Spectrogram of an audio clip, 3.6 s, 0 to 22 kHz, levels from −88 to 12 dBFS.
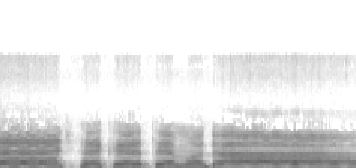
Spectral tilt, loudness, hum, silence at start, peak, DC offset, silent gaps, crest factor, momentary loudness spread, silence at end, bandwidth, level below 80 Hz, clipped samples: -2.5 dB/octave; -32 LUFS; none; 0 s; -20 dBFS; under 0.1%; none; 14 dB; 6 LU; 0 s; 15 kHz; -84 dBFS; under 0.1%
